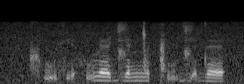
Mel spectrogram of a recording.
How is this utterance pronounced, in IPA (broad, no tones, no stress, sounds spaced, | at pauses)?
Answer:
ʈ͡ʂʰ ṵ xʲ ɛ̰ h ṵ l ɛ d͡ʑ ɛ ŋ͡ǀ ʏ ǁ ṵ d͡ʑ ɛ̰ d ɛ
